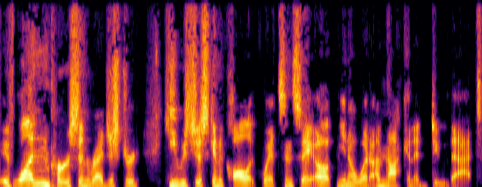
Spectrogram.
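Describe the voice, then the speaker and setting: A woman with an American accent speaks at a very fast pace, her bright, sharp tone swinging very widely in pitch with vocal fry. The sound is dry and close, with no echo. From US South, North Carolina (Pinehurst). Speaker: author and business consultant. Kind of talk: interview. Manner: energetic, upbeat.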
